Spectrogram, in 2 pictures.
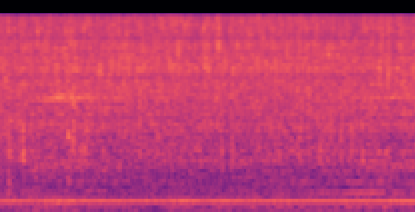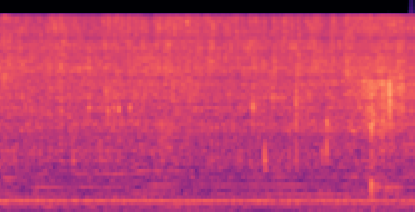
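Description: Sliced bitter gourd cooking in a pan: a faint sizzle over a steady low hum, with a light spatula click near the end.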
